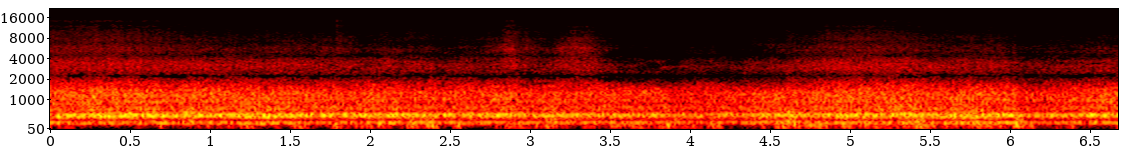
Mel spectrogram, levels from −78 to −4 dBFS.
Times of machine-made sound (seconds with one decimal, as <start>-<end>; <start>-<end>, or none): 3.6-5.2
